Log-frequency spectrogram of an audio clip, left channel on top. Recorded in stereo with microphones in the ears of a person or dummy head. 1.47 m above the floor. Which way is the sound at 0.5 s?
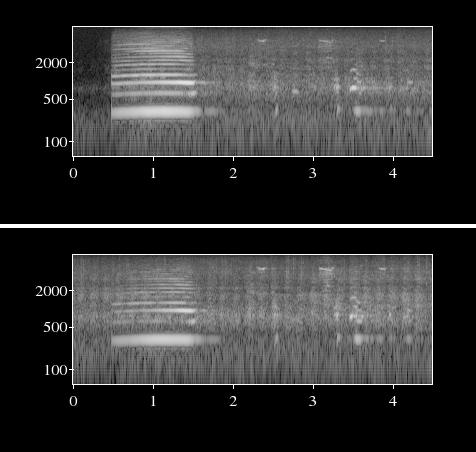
75° left (ahead or behind).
